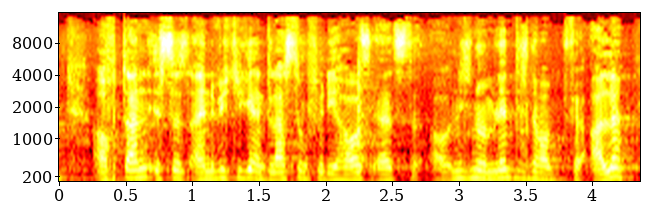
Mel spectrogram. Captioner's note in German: none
